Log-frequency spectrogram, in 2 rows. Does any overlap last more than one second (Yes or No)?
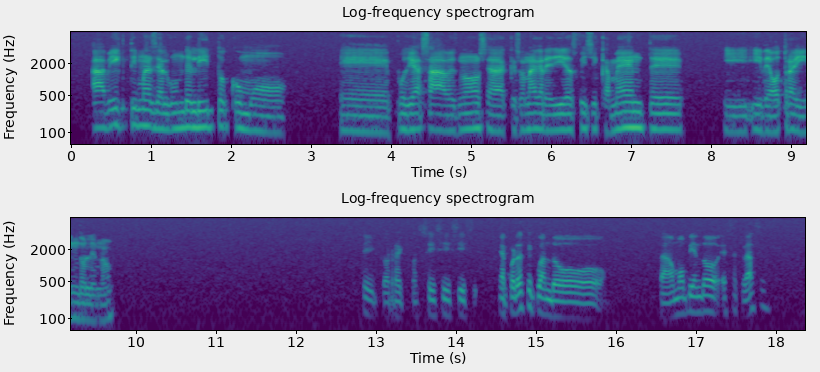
No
